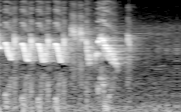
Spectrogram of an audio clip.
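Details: Part of a common chaffinch song, a series of loud swooping downslurred notes repeated rapidly, followed by a brief higher flourish and a short final note.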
